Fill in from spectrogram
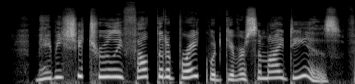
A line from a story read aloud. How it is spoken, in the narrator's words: Fennel pleaded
